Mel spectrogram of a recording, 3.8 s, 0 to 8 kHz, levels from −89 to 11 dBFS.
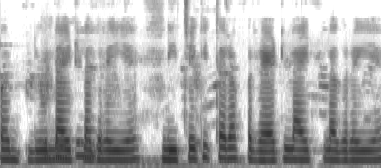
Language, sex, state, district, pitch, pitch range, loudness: Hindi, female, Uttar Pradesh, Budaun, 170 Hz, 165-175 Hz, -16 LUFS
